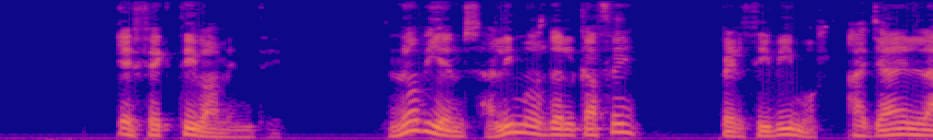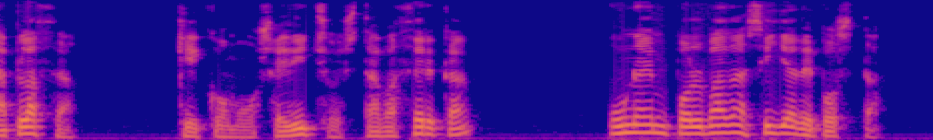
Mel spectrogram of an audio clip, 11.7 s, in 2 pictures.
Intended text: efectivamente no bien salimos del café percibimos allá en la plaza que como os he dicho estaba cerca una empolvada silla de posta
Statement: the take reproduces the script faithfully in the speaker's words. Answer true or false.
true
